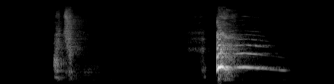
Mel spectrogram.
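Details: A deliberately fake, acted sneeze: a soft inhaled 'ah' followed by a sharp voiced 'choo' burst, a single playful imitation sneeze.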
